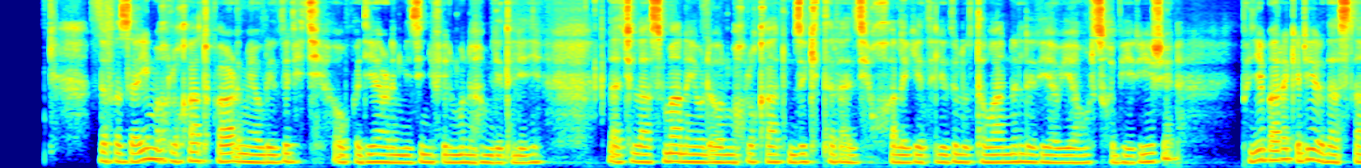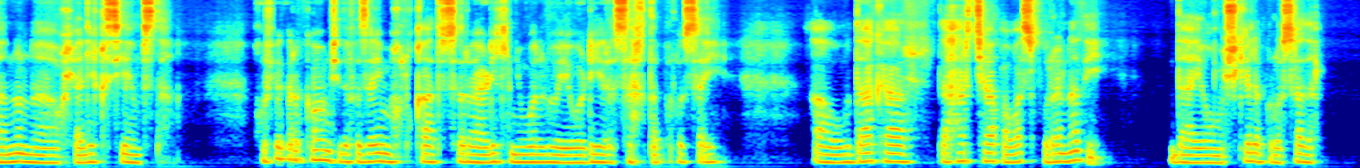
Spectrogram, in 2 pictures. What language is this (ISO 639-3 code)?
pbt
